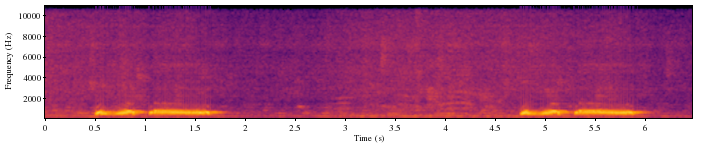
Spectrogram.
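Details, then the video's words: Spotted dove lure call used for trapping birds: low hoarse coos in a short phrase, a brief note then a longer rolling coo, repeated twice about four seconds apart over a quiet background. "SUARA PANCINGAN TEKUKUR"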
